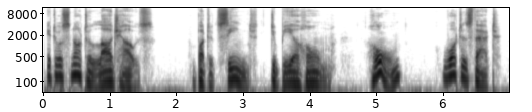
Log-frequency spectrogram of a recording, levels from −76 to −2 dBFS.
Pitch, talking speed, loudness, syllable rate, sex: 100 Hz, 135 wpm, -17 LUFS, 4.0 syllables/s, male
